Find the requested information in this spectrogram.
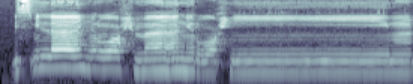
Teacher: mad arid lisukun ini adalah bacaan panjang yang letaknya di akhir ayat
